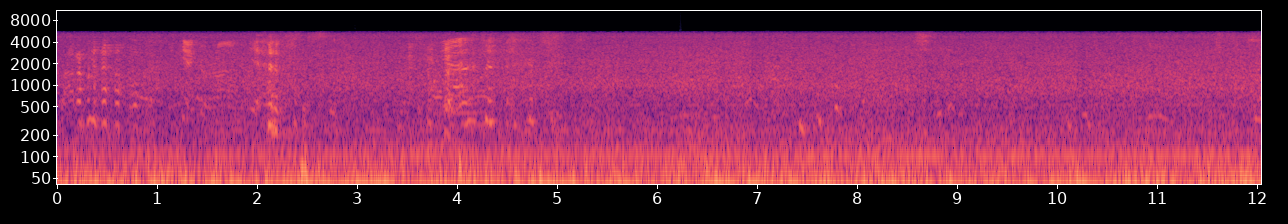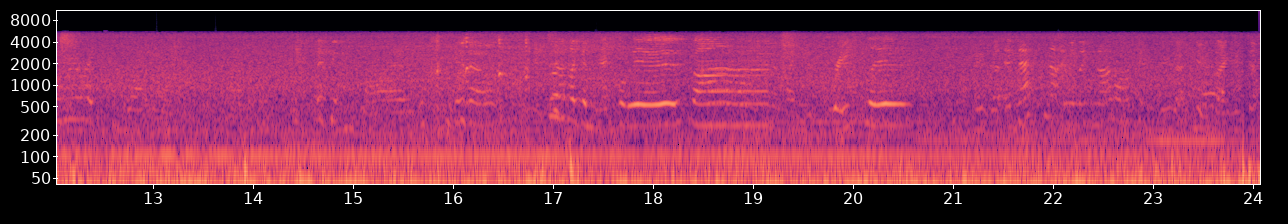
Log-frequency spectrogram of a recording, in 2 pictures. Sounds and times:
Speech: 0:21.2 - 0:24.0.

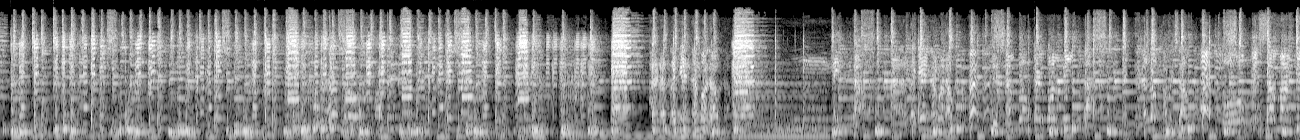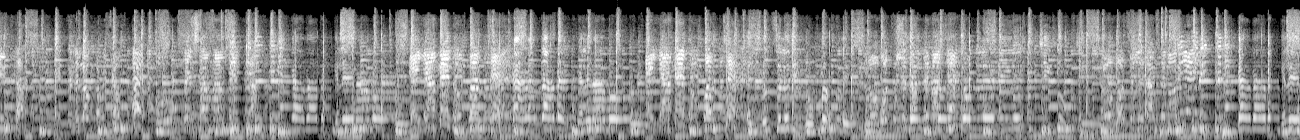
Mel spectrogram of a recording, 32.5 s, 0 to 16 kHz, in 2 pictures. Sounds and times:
Music: 0:00.0 - 0:32.5
Singing: 0:10.1 - 0:32.5.

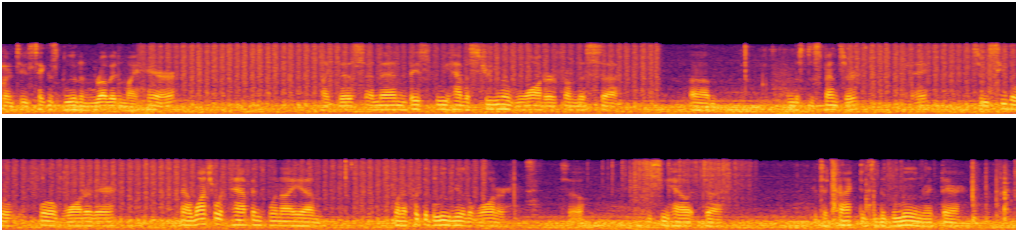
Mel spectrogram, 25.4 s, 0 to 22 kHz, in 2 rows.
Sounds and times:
Speech: 0:00.0 - 0:02.2, 0:04.0 - 0:07.8, 0:08.6 - 0:09.0, 0:09.7 - 0:10.7, 0:11.3 - 0:14.1, 0:14.9 - 0:16.7, 0:17.5 - 0:20.0, 0:20.6 - 0:21.7, 0:22.8 - 0:24.7.

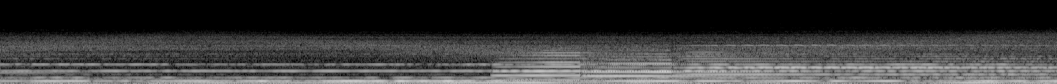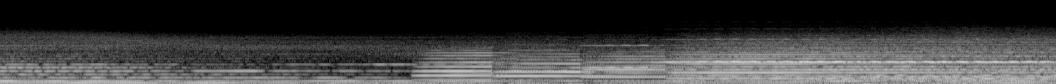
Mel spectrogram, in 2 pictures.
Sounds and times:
Ambient music: 0:00.0 - 0:21.1.

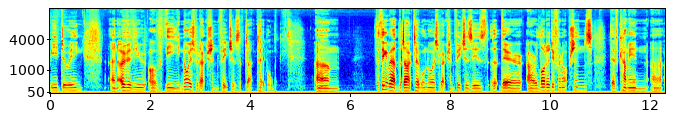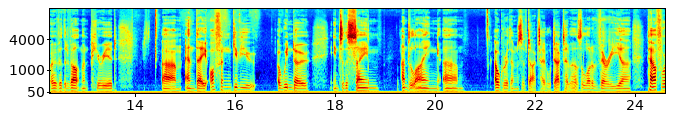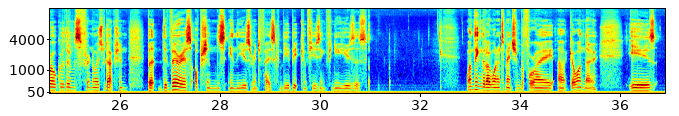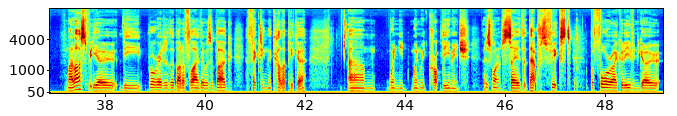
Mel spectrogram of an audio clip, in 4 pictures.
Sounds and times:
Speech: 0:00.0 - 0:04.6, 0:05.3 - 0:05.8, 0:06.5 - 0:13.7, 0:14.3 - 0:31.0, 0:32.9 - 0:42.1, 0:42.8 - 0:49.1.

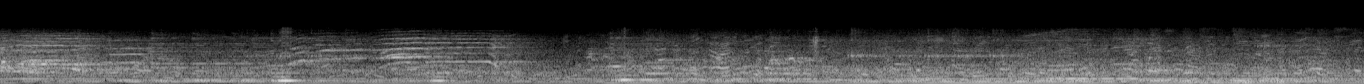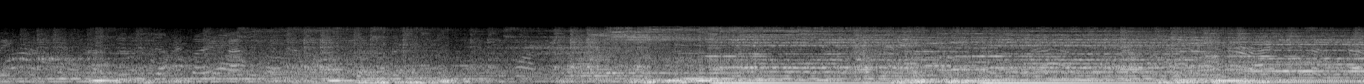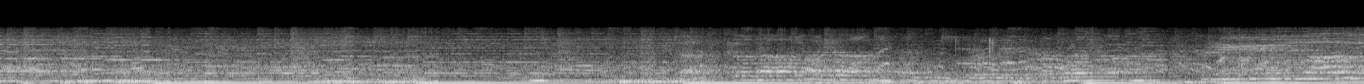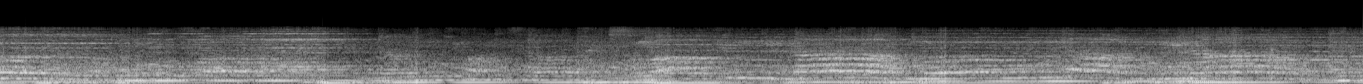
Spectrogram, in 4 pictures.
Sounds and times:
Music: 0:00.0 - 0:54.5
Speech: 0:02.6 - 0:19.8, 0:34.1 - 0:54.5.

